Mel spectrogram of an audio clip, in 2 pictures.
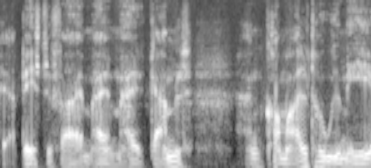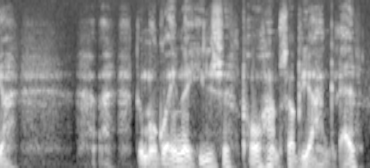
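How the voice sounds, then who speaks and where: A man reading a children's story and voicing a calm, motherly female elf who soothes and gently scolds. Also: low voice, vocal fry, breathy edge, heavily acted. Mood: soothing.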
